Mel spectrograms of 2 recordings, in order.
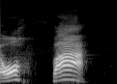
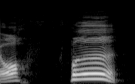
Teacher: a pronúncia que é nasalizada não é orfa é Orfã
